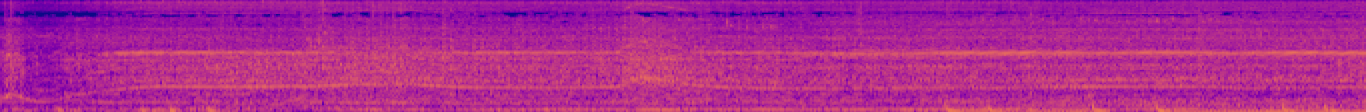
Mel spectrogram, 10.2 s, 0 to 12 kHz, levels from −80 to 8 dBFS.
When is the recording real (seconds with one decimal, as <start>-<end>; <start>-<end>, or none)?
0.0-10.2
